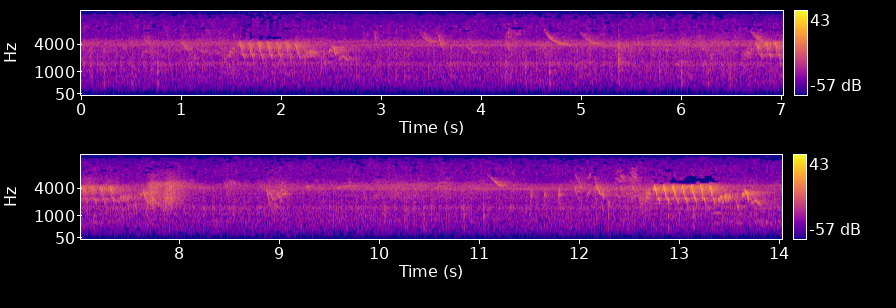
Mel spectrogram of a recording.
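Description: Bird calls: three fast, buzzy pulsing trills of about a second each, the last one loudest, with a few short high chirps between them over a steady outdoor hiss.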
